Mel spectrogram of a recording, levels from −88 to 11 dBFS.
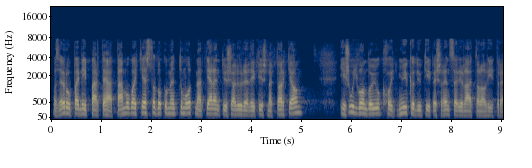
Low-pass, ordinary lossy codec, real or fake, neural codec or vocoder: none; none; fake; codec, 16 kHz, 2 kbps, FunCodec, trained on LibriTTS, 25 frames a second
